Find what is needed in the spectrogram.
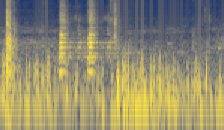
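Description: Two short car-horn-like toots about a third of a second apart, just after a sharp knock at the start, over a low rumble.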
